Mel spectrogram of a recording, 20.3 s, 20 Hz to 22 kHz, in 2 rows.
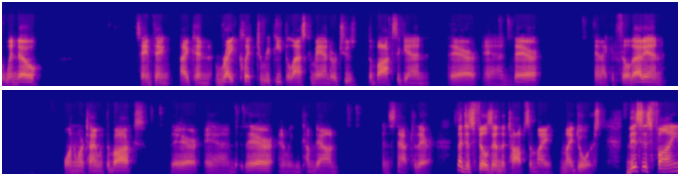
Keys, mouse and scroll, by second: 2.1 right click, 2.4 F15, 4.5 click, 6.3 click, 16.6-17.4 scroll, 19.5-19.9 scroll, 19.9 right click.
